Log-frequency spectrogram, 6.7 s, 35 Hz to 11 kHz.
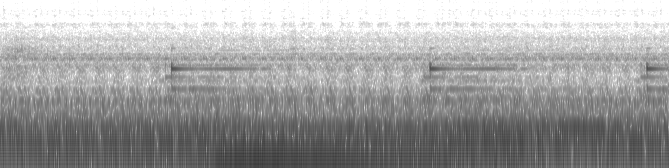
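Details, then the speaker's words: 2003 Ford 6.0 Powerstroke turbo diesel, extended cab, head studs, injectors reportedly rebuilt: steady low idle with tool beeps during IDS injector cut-out test; beat changes slightly as each cylinder drops, so injectors are firing, not misfiring; cylinders 5 and 6 suspected weak. "see so we we have a noticeable difference uh when we cut those injectors out so we know that they're working we know that they're firing they're currently not misfiring"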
